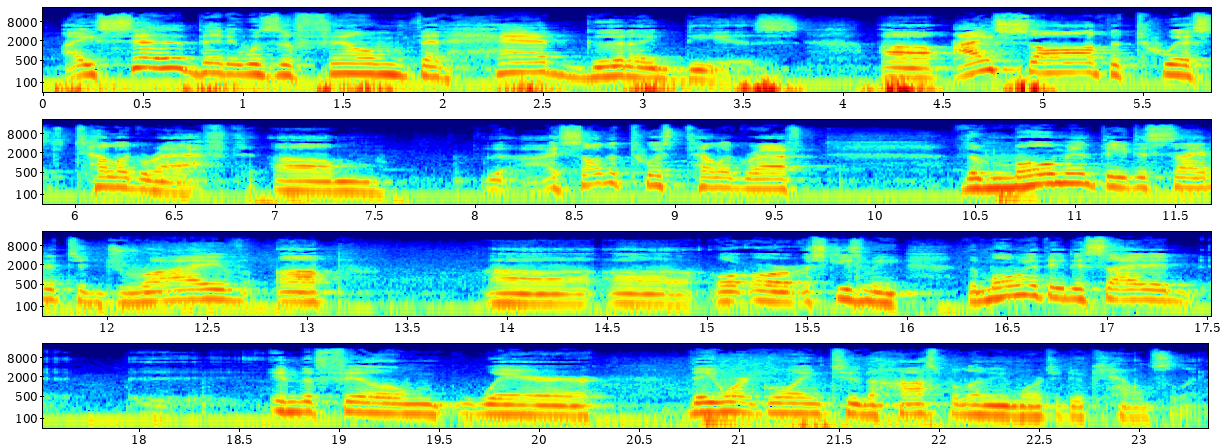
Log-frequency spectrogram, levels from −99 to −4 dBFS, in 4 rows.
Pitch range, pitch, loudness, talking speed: 115-170 Hz, 145 Hz, -28 LUFS, 140 wpm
